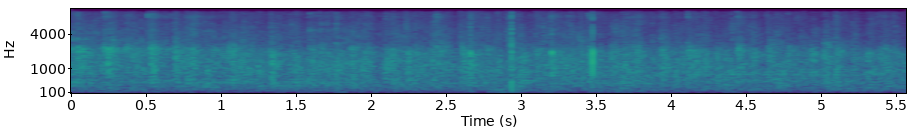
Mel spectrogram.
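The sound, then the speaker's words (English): A steady round of applause from many hands, a dense crackling wash of clapping that holds at an even level throughout, with a few sharper individual claps standing out. The applause is given for Paul Cartwright. “Please, let's give Paul Cartwright a round of applause.”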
